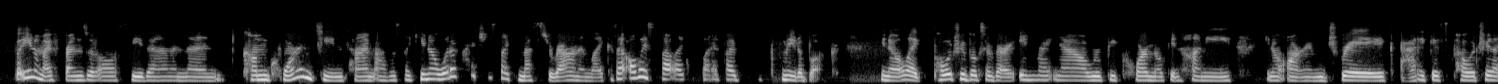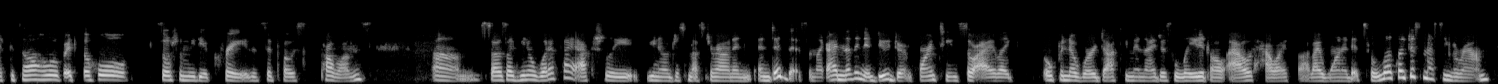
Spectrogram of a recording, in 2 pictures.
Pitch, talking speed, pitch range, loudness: 195 Hz, 260 wpm, 180-215 Hz, -19 LUFS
